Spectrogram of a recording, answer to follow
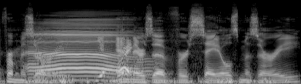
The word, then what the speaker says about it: Versailles: Verses. That's like their slogan is is a pronunciation key for a town.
